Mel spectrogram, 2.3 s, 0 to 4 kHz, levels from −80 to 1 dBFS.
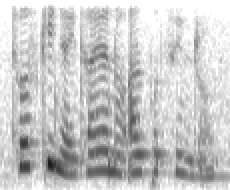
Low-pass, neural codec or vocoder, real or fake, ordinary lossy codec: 3.6 kHz; none; real; none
